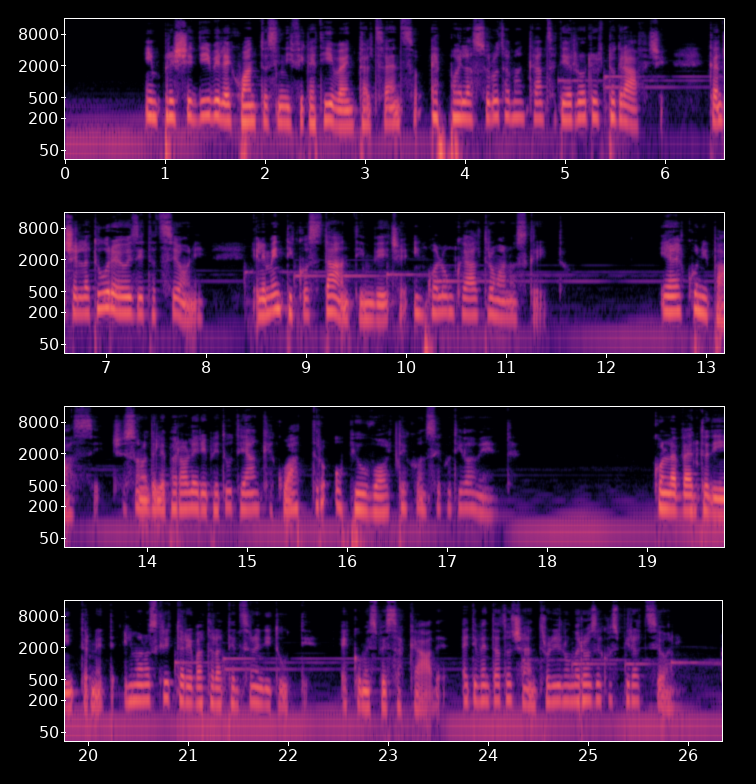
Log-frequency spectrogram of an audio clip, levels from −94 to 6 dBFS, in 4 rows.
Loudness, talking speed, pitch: -33 LUFS, 130 wpm, 180 Hz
